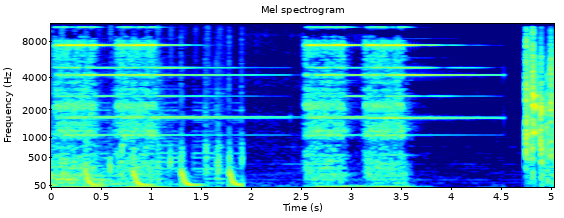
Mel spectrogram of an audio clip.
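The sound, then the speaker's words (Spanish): A telephone bell rings with an incoming call to a radio show: a rapid metallic ring, a pause of silence, then a second ring, followed by a brief loud burst of noise at the very end. “Tenemos nuestra primera llamada del programa de hoy.”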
